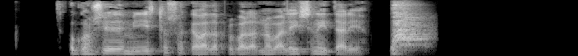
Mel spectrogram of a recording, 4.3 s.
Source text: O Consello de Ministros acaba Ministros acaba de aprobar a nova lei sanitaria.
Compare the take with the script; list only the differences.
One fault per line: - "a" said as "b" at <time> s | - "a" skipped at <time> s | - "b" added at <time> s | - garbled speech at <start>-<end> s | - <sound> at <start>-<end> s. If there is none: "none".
- "Ministros acaba" skipped at 1.6 s
- bark at 2.9-3.3 s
